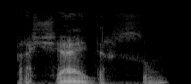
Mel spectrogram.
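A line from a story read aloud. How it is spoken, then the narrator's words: Quiet. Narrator (Russian): сказал я тихо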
